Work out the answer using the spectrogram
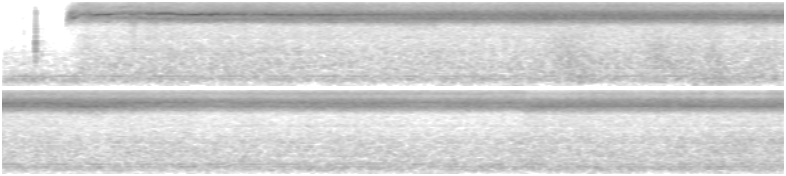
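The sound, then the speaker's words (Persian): A voice imitating a tyre going flat during a breathing exercise: a long, steady breath blown out as a loud, even hiss that starts abruptly and holds for about eleven seconds. “این سری با من انجام بدین، یه نفس عمیق میگیریم و بعد شروع میکنیم به خروج هوا به شکل اینکه یک چرخ داره پنچر میشه.”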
